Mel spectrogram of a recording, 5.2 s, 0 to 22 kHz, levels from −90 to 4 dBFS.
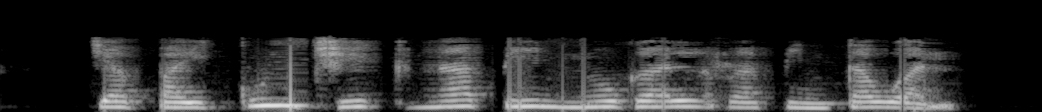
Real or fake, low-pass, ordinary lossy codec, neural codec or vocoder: real; 5.4 kHz; AAC, 24 kbps; none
